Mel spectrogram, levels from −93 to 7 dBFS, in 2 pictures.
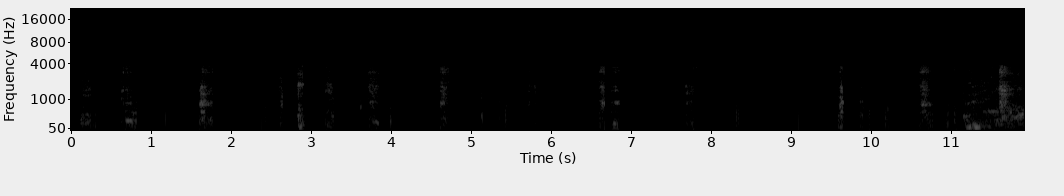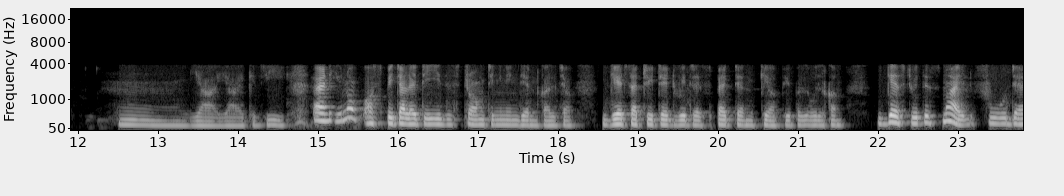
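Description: No technical faults can be heard anywhere in this speech.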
